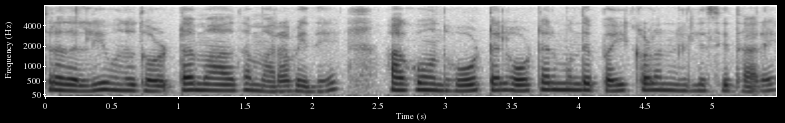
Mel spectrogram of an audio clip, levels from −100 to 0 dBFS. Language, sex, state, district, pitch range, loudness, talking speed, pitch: Kannada, female, Karnataka, Bellary, 185-210 Hz, -18 LUFS, 120 wpm, 195 Hz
